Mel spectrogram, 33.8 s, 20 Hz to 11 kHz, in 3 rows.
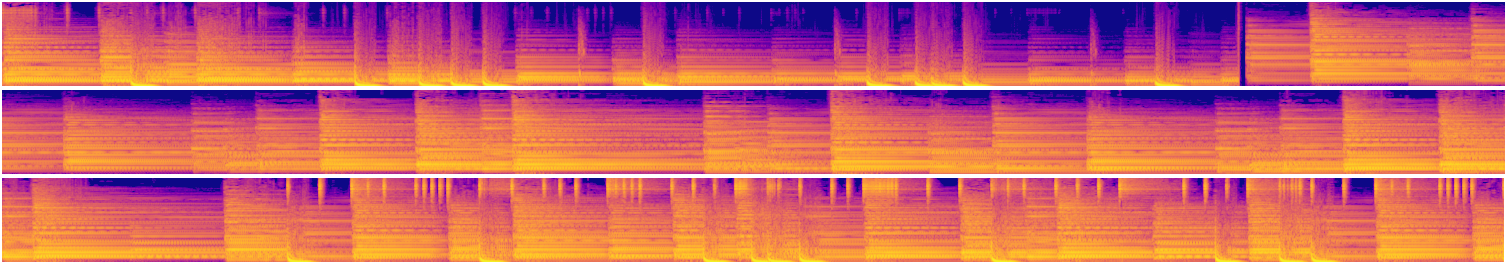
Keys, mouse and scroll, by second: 0.0 shift+middle click, 0.2 scroll up 1, 0.4-0.9 middle drag, 0.9 Tab, 1.2 click, 1.7 middle click, 1.8 scroll up 1, 3.0 3, 3.1 click, 3.5 alt+middle click, 4.0 scroll down 3, 4.2 shift+middle click, 4.9 shift+d, 5.7 shift+middle click, 5.8-6.9 scroll up 2, 6.9 e, 8.6 middle click, 9.1 click, 9.4 middle click, 10.0 alt+middle click, 10.9 e, 12.0-12.4 scroll down 1, 12.4 alt+z, 12.6 middle click, 12.7-13.5 scroll up 2, 14.4 x, 15.4 middle click, 15.8 alt+z, 16.0 click, 16.3 alt+middle click, 17.3 l, 18.0 click, 20.3 middle click, 20.8 click, 21.0-22.2 alt+middle drag, 22.2 click, 23.0 alt+middle click, 23.7 click, 25.4 Tab, 25.5 click, 25.7 scroll down 3, 25.9 middle drag, 26.2 ctrl+s, 26.4-27.6 shift+middle drag, 27.6 scroll up 1, 27.9-28.3 middle drag, 28.3 ctrl+s, 28.5 click, 28.9-29.6 middle drag, 29.6 scroll up 2, 29.8-31.1 middle drag, 31.1 Tab, 31.3 click, 31.5 middle click, 31.6-32.7 scroll up 3, 31.9 shift+middle click, 32.7 3, 33.1 click.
